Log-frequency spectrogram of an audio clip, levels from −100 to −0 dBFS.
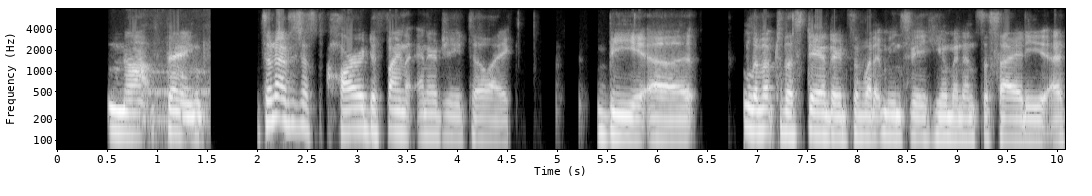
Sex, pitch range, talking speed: male, 105-130 Hz, 180 wpm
